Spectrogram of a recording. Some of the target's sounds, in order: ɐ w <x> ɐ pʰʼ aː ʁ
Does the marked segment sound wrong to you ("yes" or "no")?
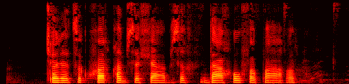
yes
